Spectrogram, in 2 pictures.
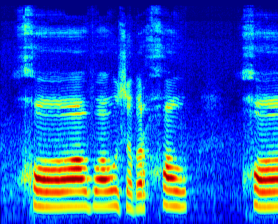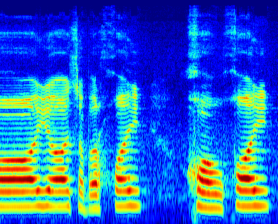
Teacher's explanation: یہ حروف مستعلیہ میں سے ہے، یہ پر اور تھوڑی رگڑ کے ساتھ گلے سے محسوس ہوگا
